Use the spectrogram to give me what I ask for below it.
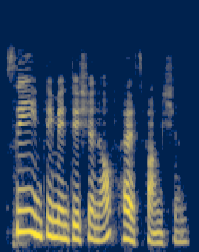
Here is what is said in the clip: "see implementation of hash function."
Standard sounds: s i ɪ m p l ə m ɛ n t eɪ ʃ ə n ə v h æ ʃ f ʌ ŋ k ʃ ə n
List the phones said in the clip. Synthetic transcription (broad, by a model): s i ɪ m p l ə m ɛ n t eɪ ʃ ə n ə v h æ s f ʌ ŋ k ʃ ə n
